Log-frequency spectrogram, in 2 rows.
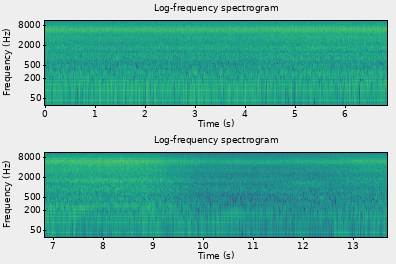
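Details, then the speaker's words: Revived junkyard 1977 Ford Thunderbird V8, carbureted, with a leaking radiator, at an even, steady idle with no misses, knocks or ticks and some wind in the background, a smooth normal idle. "It is idling and running pretty smooth."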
